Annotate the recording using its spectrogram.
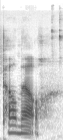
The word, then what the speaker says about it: Pall Mall: 1950s cigarette commercial we found on YouTube confirms the brand is pronounced Pelmel.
